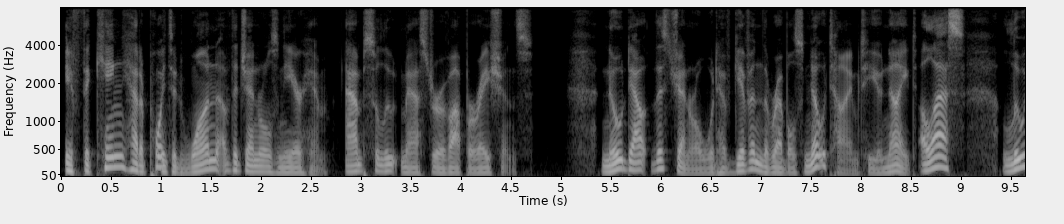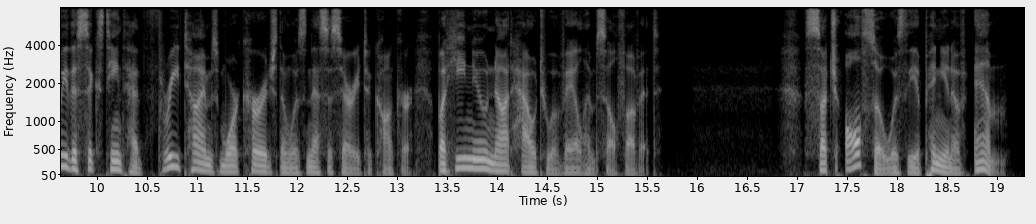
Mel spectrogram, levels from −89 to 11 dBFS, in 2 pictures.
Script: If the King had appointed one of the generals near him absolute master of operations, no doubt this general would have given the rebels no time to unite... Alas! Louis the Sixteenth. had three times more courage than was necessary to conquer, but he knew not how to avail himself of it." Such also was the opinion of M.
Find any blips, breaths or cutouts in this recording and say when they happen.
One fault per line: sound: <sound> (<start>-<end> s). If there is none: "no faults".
no faults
